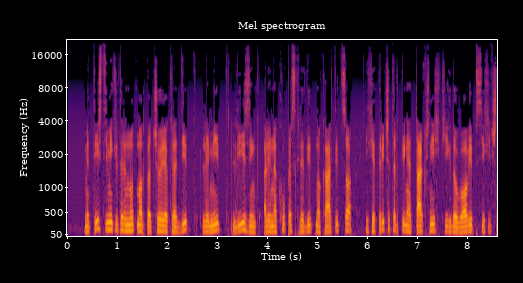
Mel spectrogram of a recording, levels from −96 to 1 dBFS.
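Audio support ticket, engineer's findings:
Thin, steady buzz under the speech, throughout. 100 Hz fundamental, dense harmonics, roughly 30 dB below speech. DECT cordless phone buzz: nearby handset or base bursting every 10 ms, rectified in mic preamp or input stage.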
